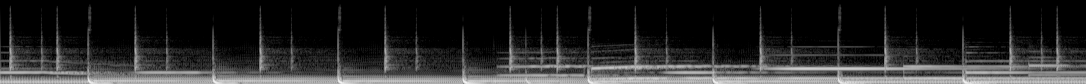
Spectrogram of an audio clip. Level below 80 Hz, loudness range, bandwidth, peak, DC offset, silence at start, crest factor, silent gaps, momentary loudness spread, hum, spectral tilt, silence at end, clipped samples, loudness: -20 dBFS; 3 LU; 13.5 kHz; 0 dBFS; under 0.1%; 0 s; 14 dB; none; 7 LU; none; -9 dB/octave; 0 s; under 0.1%; -16 LUFS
